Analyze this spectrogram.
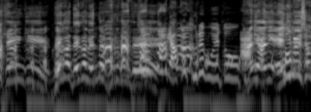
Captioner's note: dying of laughter; dying of laughter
